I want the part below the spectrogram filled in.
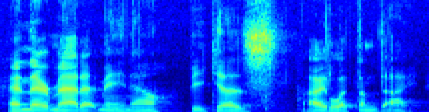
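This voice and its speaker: Smooth-voiced young man giving a casual sermon. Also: lowish voice, little pitch movement, normal speed, fairly bright tone. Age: young adult. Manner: chatty, self-deprecating, many fillers.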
